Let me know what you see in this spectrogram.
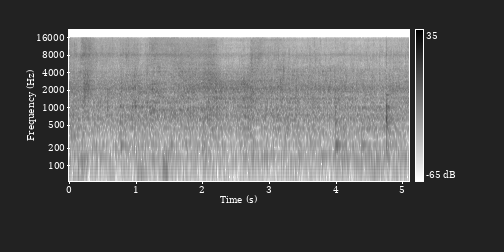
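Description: Steady, faint sizzling hiss of a tomato stew with sliced peppers and onions frying in a pot, with one light click of the stirring spoon near the end.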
